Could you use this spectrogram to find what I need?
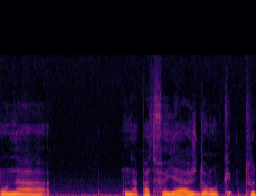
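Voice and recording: The tone is dark and mellow, the pitch barely moves, and the pace is moderate. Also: woman.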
